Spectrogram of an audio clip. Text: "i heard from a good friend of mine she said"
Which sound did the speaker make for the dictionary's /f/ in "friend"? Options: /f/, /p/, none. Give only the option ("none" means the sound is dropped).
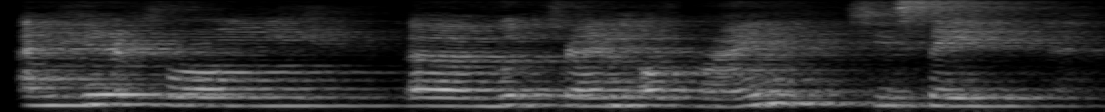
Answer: /f/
